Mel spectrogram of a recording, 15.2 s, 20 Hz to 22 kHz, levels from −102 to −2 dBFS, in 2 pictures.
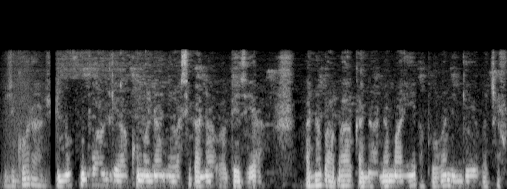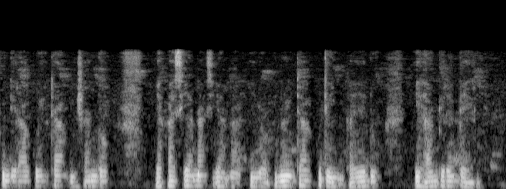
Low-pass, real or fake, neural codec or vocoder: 7.2 kHz; real; none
